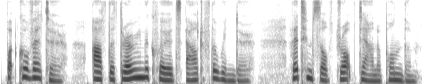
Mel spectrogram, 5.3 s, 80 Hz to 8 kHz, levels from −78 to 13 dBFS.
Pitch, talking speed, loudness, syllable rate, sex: 190 Hz, 180 wpm, -19 LUFS, 5.7 syllables/s, female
